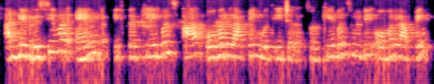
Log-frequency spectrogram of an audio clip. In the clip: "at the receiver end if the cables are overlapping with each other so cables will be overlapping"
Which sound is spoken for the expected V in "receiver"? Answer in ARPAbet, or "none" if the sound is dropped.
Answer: V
